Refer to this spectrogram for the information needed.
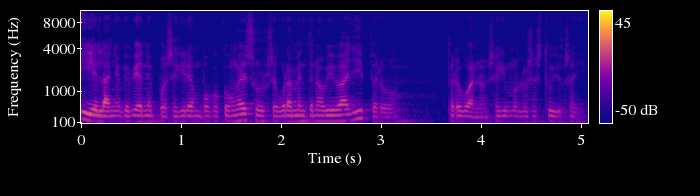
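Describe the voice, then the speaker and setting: A man with a Galician accent talks very fast at medium pitch. His intonation is fairly even, with audible room echo. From Galicia, Spain. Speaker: clarinetist. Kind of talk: interview. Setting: auditorium with live audience.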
